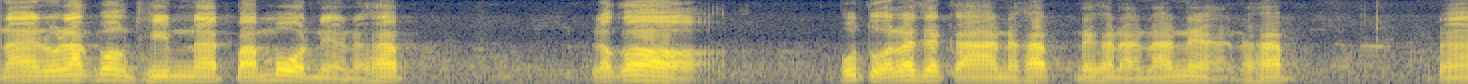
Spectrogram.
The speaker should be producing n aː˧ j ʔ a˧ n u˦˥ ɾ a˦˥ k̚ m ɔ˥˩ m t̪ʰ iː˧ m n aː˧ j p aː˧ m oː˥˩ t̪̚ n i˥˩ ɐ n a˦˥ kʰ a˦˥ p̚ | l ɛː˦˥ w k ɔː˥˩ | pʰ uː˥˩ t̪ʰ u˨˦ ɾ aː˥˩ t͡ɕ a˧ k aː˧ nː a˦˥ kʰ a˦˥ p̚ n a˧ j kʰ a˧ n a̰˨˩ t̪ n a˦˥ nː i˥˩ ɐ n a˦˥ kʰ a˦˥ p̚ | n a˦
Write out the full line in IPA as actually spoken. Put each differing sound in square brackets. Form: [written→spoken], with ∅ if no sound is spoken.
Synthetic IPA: n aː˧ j ʔ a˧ n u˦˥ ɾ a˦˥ k̚ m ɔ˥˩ [m→ŋ] t̪ʰ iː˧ m n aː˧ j p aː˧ m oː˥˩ t̪̚ n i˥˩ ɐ n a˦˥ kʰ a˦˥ p̚ | l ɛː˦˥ w k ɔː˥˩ | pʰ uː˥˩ [t̪ʰ→t̪] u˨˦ ɾ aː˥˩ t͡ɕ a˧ k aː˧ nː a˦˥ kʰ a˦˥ p̚ n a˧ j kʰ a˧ n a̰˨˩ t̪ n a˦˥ nː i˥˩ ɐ n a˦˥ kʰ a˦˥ p̚ | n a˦

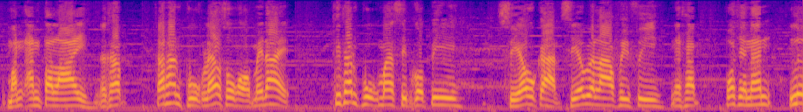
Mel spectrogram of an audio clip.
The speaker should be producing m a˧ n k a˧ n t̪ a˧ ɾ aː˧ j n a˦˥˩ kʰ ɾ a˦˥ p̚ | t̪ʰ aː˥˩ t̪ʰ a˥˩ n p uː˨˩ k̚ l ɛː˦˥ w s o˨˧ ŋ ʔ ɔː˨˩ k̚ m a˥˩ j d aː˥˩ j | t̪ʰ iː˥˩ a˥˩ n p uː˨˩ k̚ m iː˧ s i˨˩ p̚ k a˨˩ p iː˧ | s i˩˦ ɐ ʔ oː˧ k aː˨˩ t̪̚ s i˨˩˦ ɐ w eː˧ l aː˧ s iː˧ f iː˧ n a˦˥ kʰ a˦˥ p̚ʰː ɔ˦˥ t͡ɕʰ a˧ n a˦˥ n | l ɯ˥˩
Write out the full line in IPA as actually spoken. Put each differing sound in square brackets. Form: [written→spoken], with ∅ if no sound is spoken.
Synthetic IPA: m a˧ n [k→ʔ] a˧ n t̪ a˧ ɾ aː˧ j n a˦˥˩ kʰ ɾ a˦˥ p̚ | t̪ʰ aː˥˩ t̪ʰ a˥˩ n p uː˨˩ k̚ l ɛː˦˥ w s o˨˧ ŋ ʔ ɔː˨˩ k̚ m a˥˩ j d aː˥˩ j | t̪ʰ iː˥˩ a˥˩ n p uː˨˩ k̚ m [iː˧→aː˧] s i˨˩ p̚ k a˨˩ p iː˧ | s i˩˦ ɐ ʔ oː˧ k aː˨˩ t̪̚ s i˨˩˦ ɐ w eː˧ l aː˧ [s→f] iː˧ f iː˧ n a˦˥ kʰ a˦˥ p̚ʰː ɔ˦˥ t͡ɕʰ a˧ n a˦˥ n | l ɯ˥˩

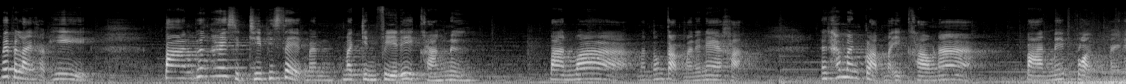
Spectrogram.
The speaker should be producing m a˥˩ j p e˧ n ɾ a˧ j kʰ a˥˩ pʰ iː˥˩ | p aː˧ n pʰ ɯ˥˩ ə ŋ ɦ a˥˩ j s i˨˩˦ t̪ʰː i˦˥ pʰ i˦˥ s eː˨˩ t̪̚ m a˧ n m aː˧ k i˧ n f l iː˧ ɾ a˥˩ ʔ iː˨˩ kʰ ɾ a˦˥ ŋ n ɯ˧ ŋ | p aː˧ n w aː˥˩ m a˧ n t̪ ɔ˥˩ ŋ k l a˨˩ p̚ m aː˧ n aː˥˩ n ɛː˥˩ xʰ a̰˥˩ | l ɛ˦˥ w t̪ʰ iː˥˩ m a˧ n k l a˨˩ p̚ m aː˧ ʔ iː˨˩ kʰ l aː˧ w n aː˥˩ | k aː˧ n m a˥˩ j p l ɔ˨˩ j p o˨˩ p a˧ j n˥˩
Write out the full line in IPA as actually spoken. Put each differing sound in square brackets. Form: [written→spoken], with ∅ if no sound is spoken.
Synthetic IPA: m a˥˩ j p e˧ n ɾ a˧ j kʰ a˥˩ pʰ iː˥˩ | p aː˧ n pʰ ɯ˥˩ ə ŋ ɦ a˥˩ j s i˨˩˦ t̪ʰː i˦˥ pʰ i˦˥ s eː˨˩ t̪̚ m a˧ n m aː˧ k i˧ n f [l→ɾ] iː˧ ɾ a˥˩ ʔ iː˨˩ kʰ ɾ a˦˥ ŋ n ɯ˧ ŋ | p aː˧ n w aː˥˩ m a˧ n t̪ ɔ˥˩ ŋ k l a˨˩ p̚ m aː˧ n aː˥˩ n ɛː˥˩ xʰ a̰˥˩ | l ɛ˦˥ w t̪ʰ [iː˥˩→aː˥˩] m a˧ n k l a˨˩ p̚ m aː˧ ʔ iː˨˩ kʰ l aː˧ w n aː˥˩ | [k→p] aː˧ n m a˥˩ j p l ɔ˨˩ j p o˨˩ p a˧ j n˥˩

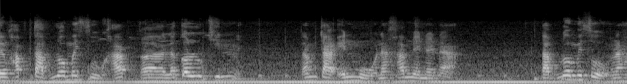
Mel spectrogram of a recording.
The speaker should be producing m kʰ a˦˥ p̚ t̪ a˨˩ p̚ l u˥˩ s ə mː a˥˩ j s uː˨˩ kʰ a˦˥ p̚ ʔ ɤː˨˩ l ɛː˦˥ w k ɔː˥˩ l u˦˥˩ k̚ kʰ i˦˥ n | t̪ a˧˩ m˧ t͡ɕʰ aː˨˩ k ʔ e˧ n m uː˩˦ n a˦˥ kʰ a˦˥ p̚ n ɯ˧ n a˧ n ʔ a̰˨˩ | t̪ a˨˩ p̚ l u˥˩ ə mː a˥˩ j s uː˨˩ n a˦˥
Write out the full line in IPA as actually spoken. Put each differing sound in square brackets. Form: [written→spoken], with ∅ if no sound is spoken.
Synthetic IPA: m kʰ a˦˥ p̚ t̪ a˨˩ p̚ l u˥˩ [s→∅] ə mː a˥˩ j s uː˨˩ kʰ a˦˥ p̚ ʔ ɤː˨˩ l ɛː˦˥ w k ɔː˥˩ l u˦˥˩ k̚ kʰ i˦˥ n | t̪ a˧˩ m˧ [t͡ɕʰ→t͡ɕ] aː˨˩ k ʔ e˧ n m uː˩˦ n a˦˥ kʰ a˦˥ p̚ n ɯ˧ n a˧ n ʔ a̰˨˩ | t̪ a˨˩ p̚ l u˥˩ ə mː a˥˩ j s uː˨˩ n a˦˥

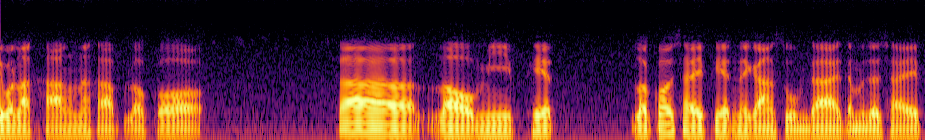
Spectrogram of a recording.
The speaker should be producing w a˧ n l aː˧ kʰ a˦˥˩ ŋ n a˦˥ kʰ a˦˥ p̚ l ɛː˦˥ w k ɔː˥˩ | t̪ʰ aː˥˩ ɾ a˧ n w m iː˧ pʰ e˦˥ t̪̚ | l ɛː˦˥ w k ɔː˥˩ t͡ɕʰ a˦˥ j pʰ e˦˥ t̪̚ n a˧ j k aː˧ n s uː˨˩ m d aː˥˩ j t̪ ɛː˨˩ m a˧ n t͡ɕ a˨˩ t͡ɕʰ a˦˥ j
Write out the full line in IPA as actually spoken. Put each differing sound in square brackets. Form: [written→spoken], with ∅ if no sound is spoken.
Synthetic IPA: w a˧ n l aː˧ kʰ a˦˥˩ ŋ n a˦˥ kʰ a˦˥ p̚ l ɛː˦˥ w k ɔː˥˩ | t̪ʰ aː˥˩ ɾ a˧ [n→∅] w m iː˧ pʰ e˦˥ t̪̚ | l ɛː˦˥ w k ɔː˥˩ t͡ɕʰ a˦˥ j pʰ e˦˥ t̪̚ n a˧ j k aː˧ n s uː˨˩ m d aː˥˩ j t̪ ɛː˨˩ m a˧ n t͡ɕ a˨˩ t͡ɕʰ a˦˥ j

